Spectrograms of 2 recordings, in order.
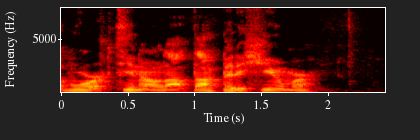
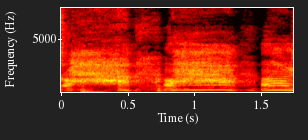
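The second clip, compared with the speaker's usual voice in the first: high mock shower-scene screams; hammed-up victim shrieks; imitated screams; 8 semitones higher, 4 dB louder, much slower than usual. Film fan acting out the shower attack, mock screams.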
